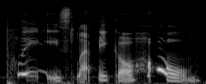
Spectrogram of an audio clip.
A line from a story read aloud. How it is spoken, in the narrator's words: A squeaky voice whined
